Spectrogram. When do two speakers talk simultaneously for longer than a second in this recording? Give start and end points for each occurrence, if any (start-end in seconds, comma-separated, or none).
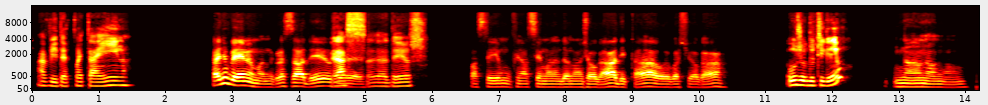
none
